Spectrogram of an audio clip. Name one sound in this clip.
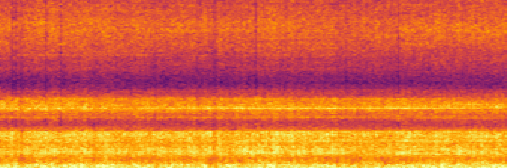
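A motorcycle engine hums steadily while riding at speed.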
